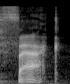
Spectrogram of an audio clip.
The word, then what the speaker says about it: FAQ: like such a thrill how do you pronounce FAQ I just say FAQ but in your head when you read it I say FAQ really yeah I say it as fact is that like is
